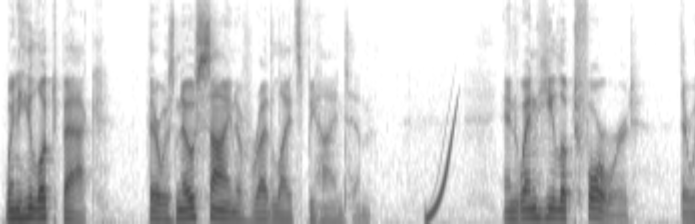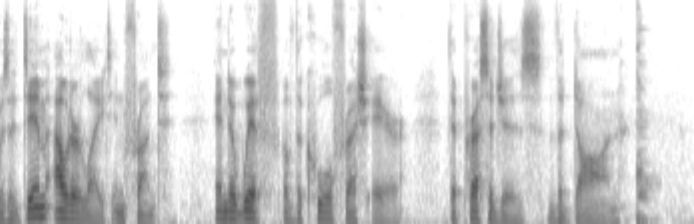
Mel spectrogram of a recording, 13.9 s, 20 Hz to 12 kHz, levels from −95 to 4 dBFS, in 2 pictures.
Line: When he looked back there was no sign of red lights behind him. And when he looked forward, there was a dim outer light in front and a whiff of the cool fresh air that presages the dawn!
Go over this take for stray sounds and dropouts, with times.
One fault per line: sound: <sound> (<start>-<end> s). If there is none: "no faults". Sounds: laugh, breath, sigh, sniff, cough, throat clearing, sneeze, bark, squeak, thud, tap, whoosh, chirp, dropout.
sound: chirp (4.3-4.6 s)
sound: thud (13.3-13.6 s)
